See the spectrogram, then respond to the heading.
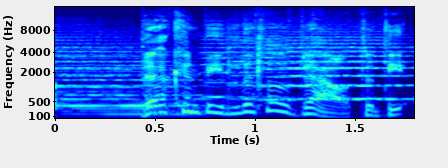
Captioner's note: voiceover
